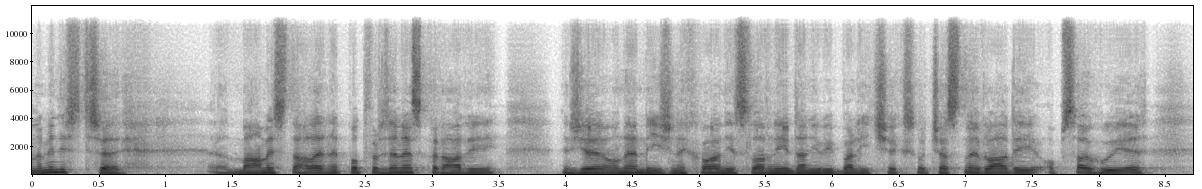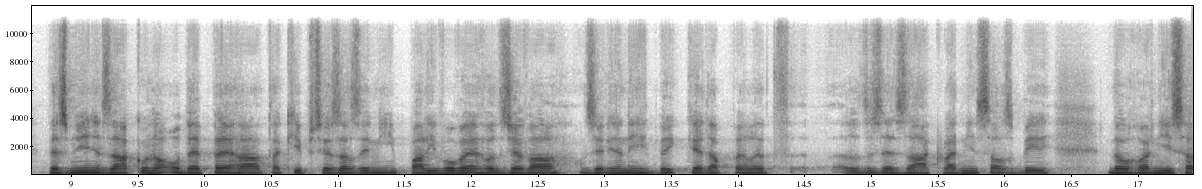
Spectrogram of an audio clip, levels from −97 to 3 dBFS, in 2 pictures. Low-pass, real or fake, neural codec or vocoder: 10.8 kHz; fake; codec, 16 kHz in and 24 kHz out, 0.6 kbps, FocalCodec, streaming, 2048 codes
